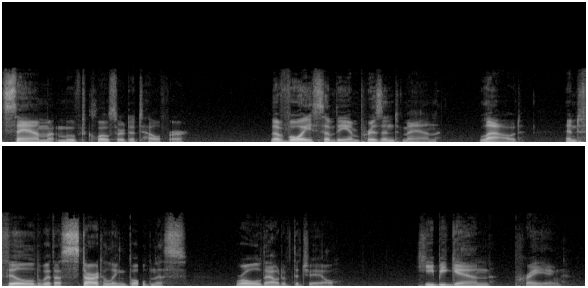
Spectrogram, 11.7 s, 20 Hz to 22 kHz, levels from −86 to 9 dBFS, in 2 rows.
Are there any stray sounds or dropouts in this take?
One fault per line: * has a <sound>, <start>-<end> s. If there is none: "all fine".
* has a dropout, 7.2-7.3 s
